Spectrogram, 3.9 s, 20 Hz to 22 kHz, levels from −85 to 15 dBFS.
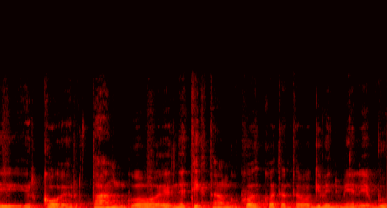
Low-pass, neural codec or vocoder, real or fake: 14.4 kHz; vocoder, 44.1 kHz, 128 mel bands every 512 samples, BigVGAN v2; fake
